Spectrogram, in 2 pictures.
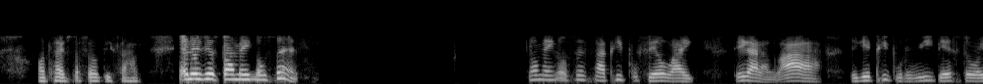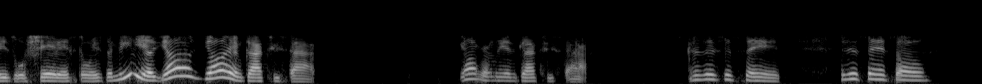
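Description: Speech here sounds buzzy, synthetic and band-limited with nothing above 4 kHz, the heavy damage of the AMR narrowband mobile codec, which fits its low 5.9 kbps mode. At 2.85 s the whole level drops abruptly by about 5 dB, likely the microphone volume stepped down by call software. Brief dips or warbles at 3.16 to 3.18 s and 6.30 to 6.37 s, and a longer drawn-out fade at 14.68 to 14.96 s, are lost AMR speech frames: the decoder repeated its last good settings with falling gain, which fits one 20 ms frame missing in each of the first two and two frames (40 ms) in the last.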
